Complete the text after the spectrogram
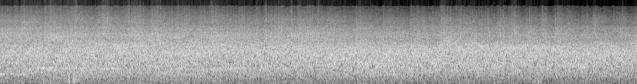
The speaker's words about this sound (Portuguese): Vamos dar uma salva de palmas para eles, por favor.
